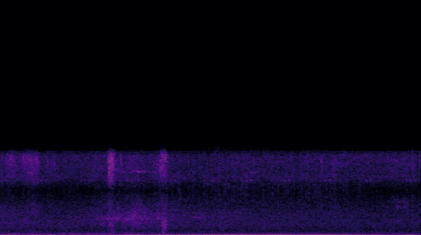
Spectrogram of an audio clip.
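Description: Steady low rumble of outdoor background noise, with a couple of faint clicks a little after a second in.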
